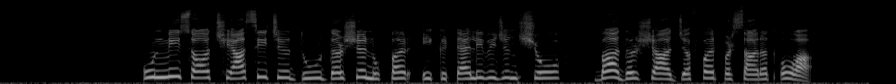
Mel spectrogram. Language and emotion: Dogri, neutral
